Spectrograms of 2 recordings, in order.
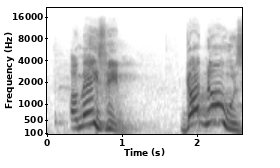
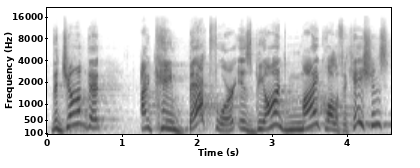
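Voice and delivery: ordinary talk

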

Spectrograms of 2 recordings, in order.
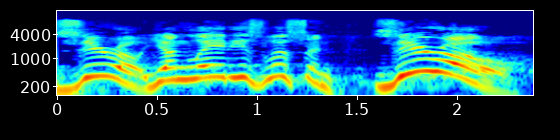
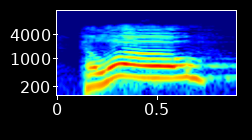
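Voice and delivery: much louder "Hello?" to wake them; loud call-out; 4 semitones higher, 7 dB louder than usual. Real, not acted. Preacher rousing the congregation, loud call.

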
